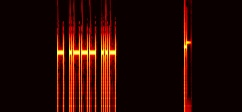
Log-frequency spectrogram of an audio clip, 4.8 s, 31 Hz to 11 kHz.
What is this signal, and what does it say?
Morse code, heard as a keyed tone, about 30 wpm, 700 Hz. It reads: TJU
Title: Three Challenging Letter-Number Combinations 30wpm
